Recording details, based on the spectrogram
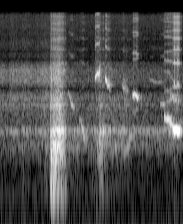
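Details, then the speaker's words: Morgan One Tube Regen regenerative receiver: quiet hiss broken by sudden sliding whistles and chirps as the regeneration control is turned. It goes into regeneration harshly, a problem that worsens at higher frequencies. "notice how you hear that that's a regeneration control and notice how harshly it goes into regeneration"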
